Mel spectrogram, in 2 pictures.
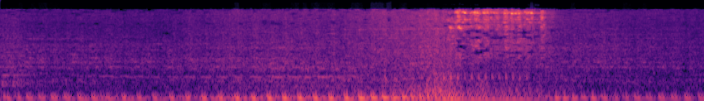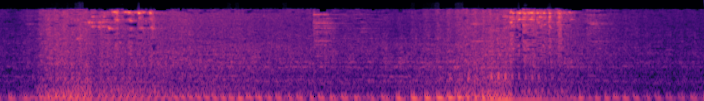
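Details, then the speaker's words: Honda Beat scooter idling with a low putter: a sharp high squeal flares from the rear of the CVT case each time the throttle opens. "jadi saat motor digas itu ada suara nyericit di bagian belakang blok CT"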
